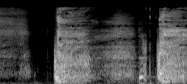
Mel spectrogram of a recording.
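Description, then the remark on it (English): Two close, forceful coughs separated by a short pause, loud and harsh with a raspy, throaty quality, with no talking around them. “Can I cough? Pardon me.”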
